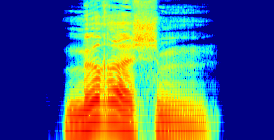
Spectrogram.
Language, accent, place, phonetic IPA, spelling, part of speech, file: German, Germany, Berlin, [ˈmʏʁɪʃm̩], mürrischem, adjective, De-mürrischem.ogg
- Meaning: strong dative masculine/neuter singular of mürrisch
